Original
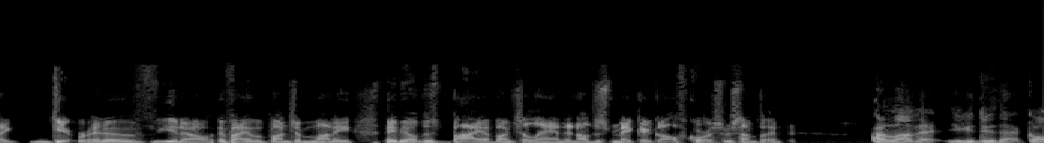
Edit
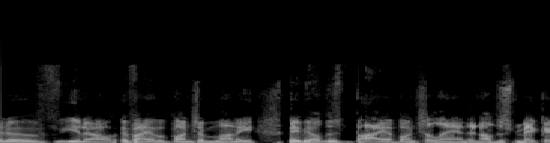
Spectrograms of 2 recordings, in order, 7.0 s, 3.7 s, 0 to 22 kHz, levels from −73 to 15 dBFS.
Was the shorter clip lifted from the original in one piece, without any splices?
yes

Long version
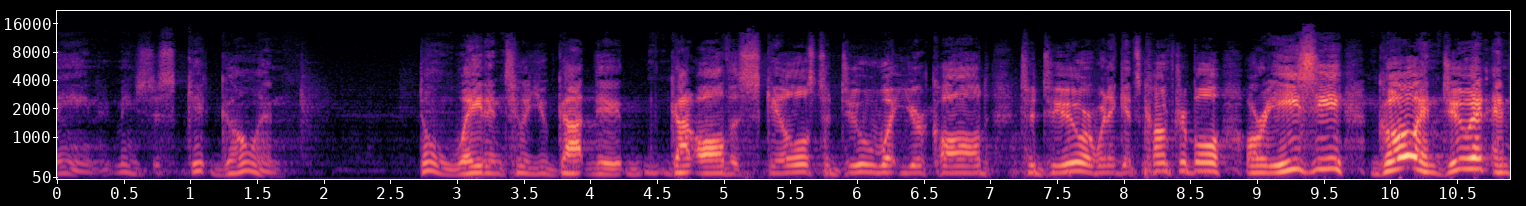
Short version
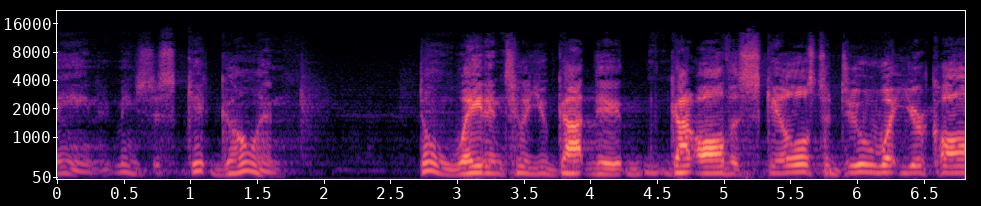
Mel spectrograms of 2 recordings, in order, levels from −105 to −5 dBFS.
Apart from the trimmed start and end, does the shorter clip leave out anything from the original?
no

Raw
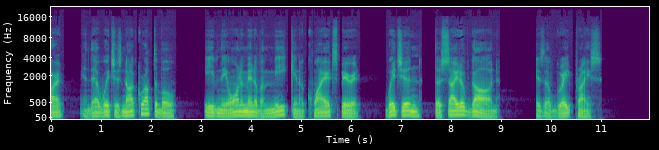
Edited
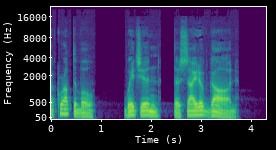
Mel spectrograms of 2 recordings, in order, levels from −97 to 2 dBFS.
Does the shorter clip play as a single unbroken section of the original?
no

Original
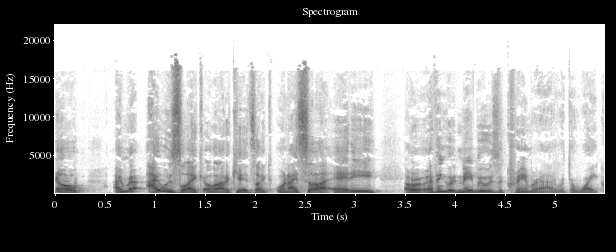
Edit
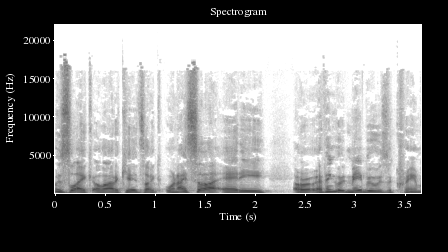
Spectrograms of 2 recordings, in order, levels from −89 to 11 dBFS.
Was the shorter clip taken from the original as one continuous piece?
yes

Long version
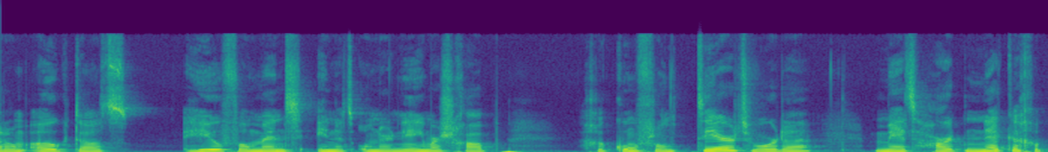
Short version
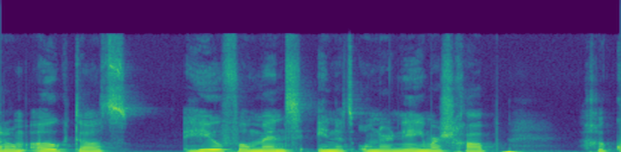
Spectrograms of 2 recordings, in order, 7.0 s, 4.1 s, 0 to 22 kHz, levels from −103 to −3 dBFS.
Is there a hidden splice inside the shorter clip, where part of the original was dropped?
no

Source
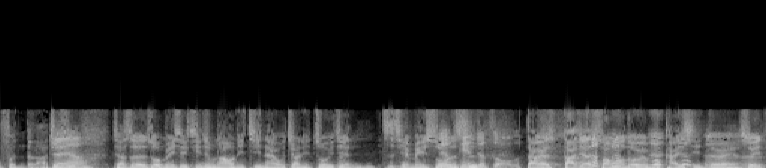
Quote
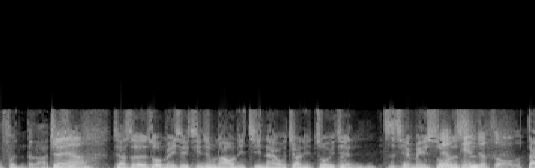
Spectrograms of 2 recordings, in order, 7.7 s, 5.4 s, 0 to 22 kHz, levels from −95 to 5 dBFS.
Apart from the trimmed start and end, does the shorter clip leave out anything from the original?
no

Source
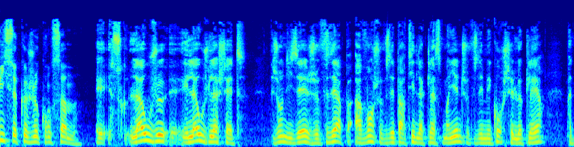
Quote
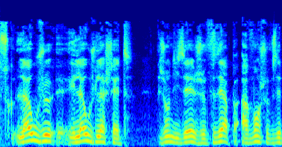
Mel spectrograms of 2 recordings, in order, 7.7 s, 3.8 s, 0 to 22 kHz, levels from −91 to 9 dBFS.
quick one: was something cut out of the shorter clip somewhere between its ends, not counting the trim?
no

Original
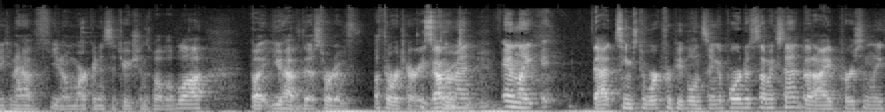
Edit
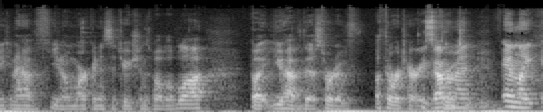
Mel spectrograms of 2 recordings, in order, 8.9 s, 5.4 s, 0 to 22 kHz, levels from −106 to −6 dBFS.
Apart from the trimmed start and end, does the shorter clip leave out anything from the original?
no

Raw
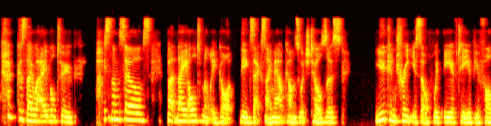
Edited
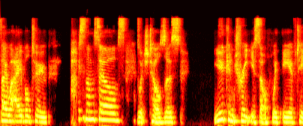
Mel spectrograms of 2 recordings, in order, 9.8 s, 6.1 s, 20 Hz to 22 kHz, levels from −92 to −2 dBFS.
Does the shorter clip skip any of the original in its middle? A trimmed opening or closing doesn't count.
yes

